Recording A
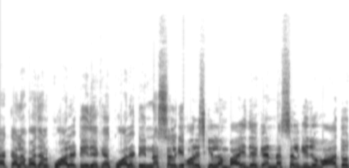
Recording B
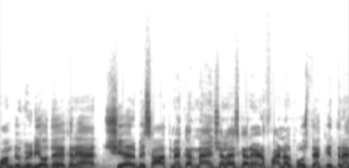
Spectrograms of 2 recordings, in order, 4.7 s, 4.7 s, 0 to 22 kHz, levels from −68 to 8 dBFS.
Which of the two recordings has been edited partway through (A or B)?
A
